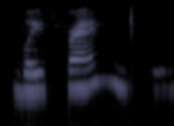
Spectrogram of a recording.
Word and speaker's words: boyfriend: Boyfriend? friend. Yes. Okay, it's actually in boy. So boyfriend, right?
